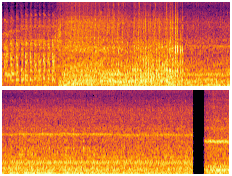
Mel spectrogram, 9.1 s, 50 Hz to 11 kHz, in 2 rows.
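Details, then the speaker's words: Audi A8 4.2L V8, reassembled after about a week standing, sealant dried: cranks briefly, catches, clatters shortly while oil pressure builds, then settles into smooth even idle; normal, no notable issues. "man hört halt am Anfang immer ein bisschen dass er halt erstmal Öldruck aufbauen muss das ja ist normal"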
